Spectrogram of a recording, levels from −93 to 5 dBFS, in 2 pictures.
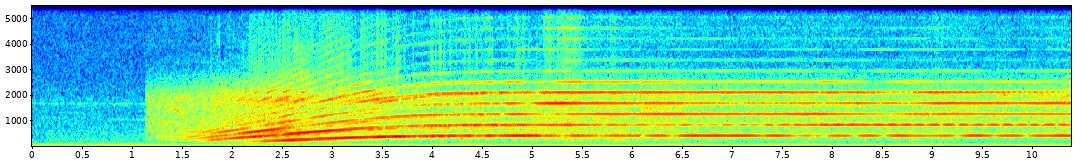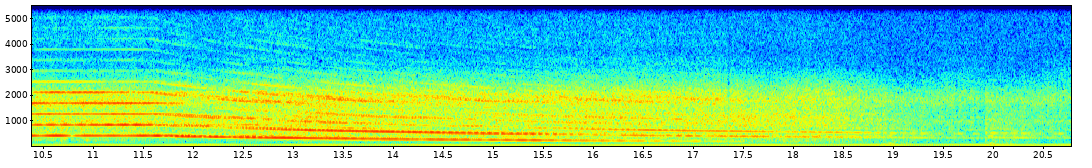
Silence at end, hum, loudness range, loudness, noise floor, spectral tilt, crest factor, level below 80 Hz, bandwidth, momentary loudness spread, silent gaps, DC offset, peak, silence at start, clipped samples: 0 s; none; 12 LU; -9 LUFS; -36 dBFS; -7 dB/octave; 10 dB; -36 dBFS; 5.4 kHz; 18 LU; none; 0.9%; 0 dBFS; 0 s; 0.3%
